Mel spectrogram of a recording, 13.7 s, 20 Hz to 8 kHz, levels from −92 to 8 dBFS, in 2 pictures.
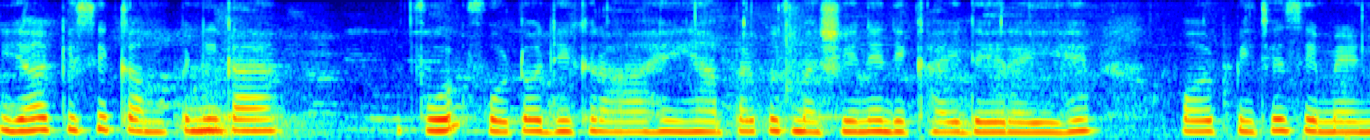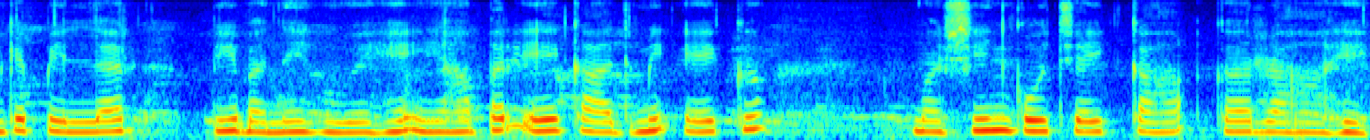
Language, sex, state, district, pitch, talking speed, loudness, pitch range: Hindi, female, Chhattisgarh, Rajnandgaon, 225 Hz, 160 wpm, -17 LUFS, 215-235 Hz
